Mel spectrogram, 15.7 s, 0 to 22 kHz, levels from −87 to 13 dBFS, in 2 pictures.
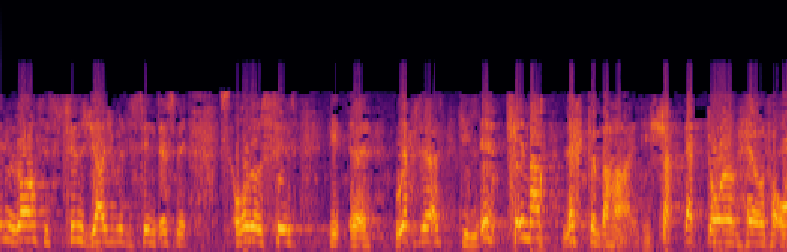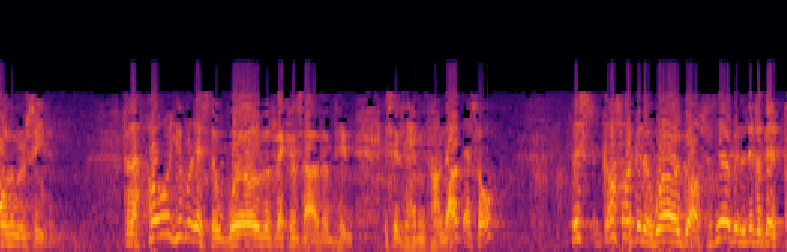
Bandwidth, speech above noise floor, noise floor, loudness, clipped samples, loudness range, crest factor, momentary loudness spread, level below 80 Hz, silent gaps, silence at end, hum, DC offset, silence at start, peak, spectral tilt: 8 kHz; 26 dB; -35 dBFS; -9 LUFS; 2%; 2 LU; 10 dB; 9 LU; -44 dBFS; none; 0 s; none; under 0.1%; 0 s; 0 dBFS; -7 dB/octave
